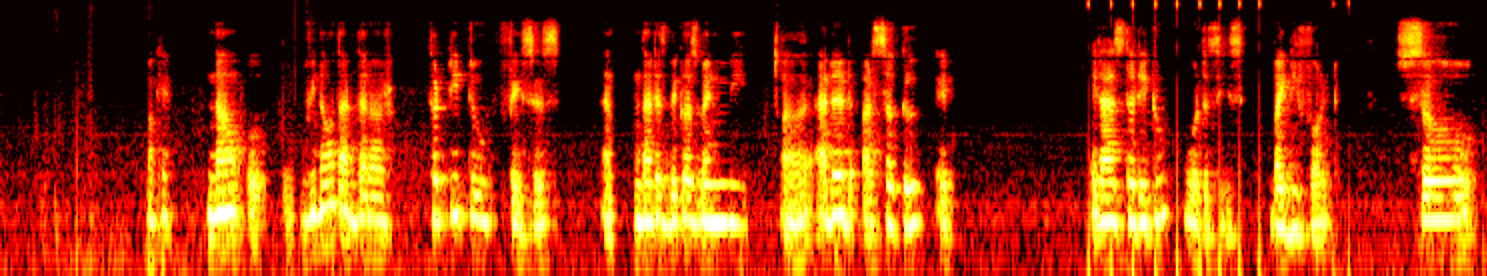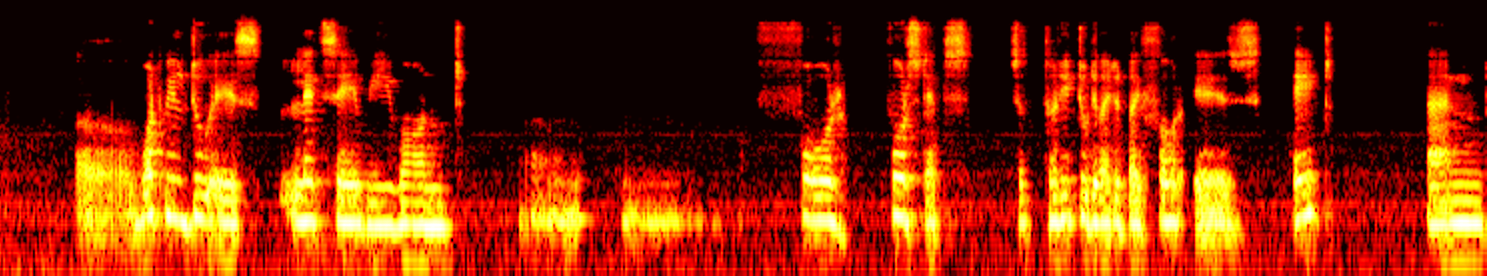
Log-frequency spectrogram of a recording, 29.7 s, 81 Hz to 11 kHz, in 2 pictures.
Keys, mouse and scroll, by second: 7.5-10.5 scroll down 1, 12.0-12.6 scroll up 1, 12.6-14.5 scroll down 1, 14.5-14.9 scroll up 1.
